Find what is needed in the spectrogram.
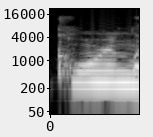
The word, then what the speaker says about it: Korn: My name's Sarah Korn. Yeah, Korn like the band. I guess Korn's like a unique name. But as a kid, people would be like, Korn, it rhymes with porn.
